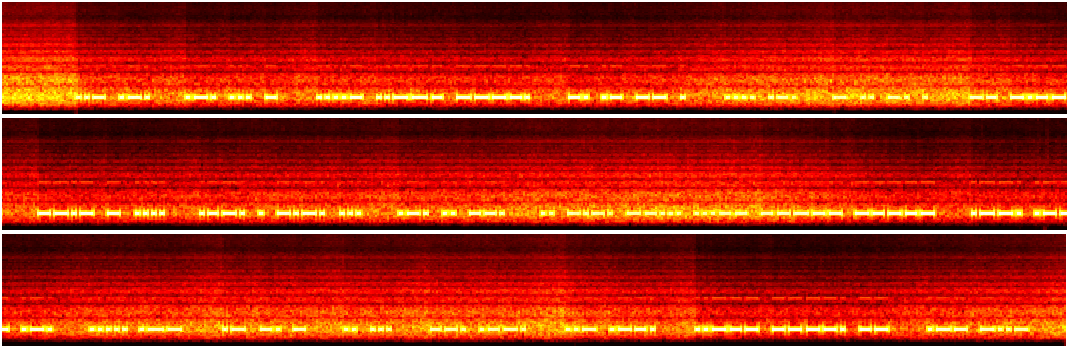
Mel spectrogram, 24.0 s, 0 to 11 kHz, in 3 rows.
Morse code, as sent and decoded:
..- .-. / .-. ... - / ....- ..--- ----. / -. .- -- . / .... .-. / - .. -. . / -- -.-- / --.- - .... / .--. . -.-. ... / .-. .. --. / .. -.-. --... ...-- ----- ----- / .--. .-- .-. / ..... .-- / .- -. - / .. ... / --. .--. / ..- .--. / ..--- ----. -- / .-- -..-
UR RST 429 NAME HR TINE MY QTH PECS RIG IC7300 PWR 5W ANT IS GP UP 29M WX

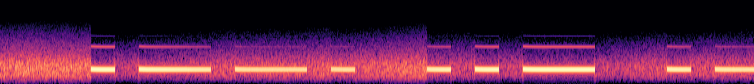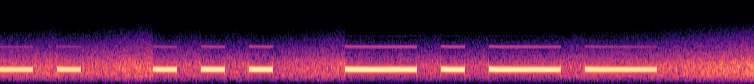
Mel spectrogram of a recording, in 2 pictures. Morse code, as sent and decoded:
.--. ..- .-. ... -.--
PURSY

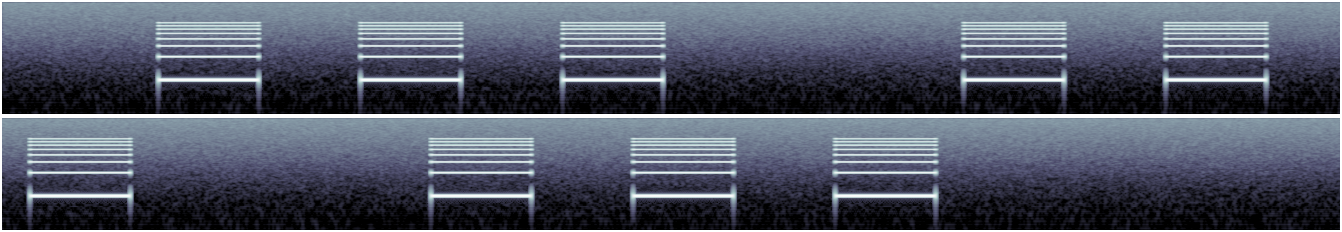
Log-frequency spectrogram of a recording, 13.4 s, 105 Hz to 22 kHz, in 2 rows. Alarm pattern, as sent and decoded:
3 beeps and a pause
temporal three

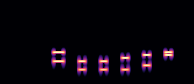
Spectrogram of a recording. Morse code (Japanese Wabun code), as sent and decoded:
none

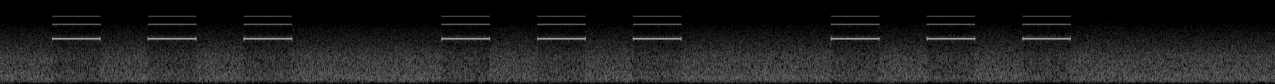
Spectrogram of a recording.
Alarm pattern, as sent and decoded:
3 beeps and a pause
temporal three

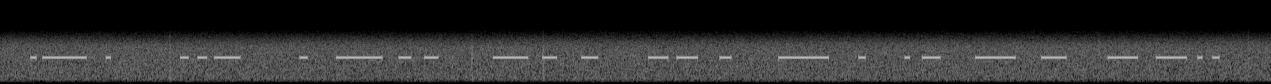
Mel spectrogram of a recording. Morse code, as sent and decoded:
none

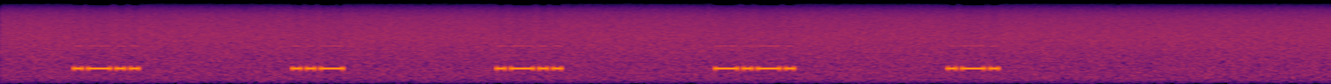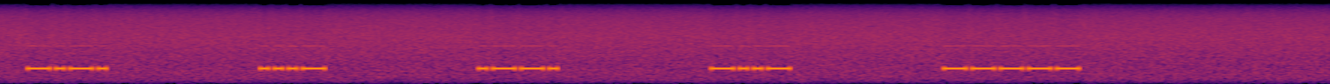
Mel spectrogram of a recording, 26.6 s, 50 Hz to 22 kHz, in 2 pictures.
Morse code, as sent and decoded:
.-.. ..- .-.. -.-. .-. / -.-. ...- .--. -..- -----
LULCR CVPX0

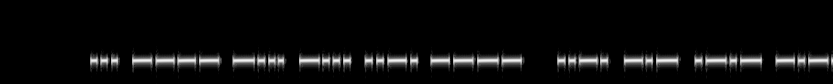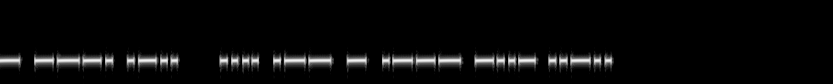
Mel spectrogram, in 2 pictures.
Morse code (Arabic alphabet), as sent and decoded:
... ---- -... -... ..-. ---- / ..-. -.- .-.- -.-- ---. .-.. / .... .-- - .--- -..- ..-..
سشببفش فكعظزل حوتجصه

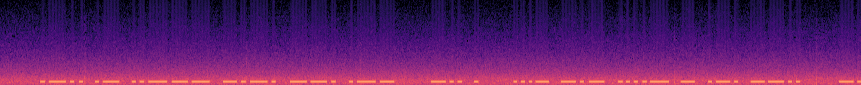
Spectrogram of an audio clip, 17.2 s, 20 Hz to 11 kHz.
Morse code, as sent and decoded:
.-.. .- ..--- -.-. --. .-- / -.. . / ...- -.- ....- - .-. --.. / …
LA2CGW DE VK4TRZ …

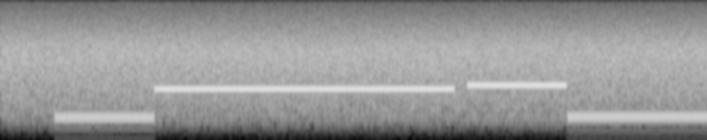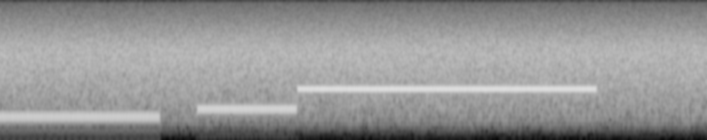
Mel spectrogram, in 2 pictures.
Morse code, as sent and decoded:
none

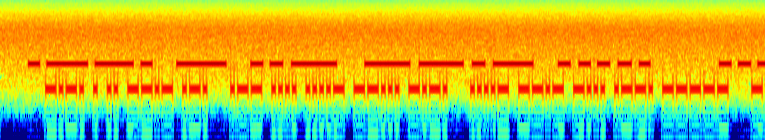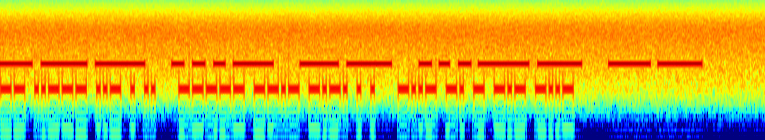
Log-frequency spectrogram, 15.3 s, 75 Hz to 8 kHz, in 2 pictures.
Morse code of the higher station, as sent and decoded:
.--. - ..- --.- ..... / ..--- ...- -- ...-- --
PTUQ5 2VM3M

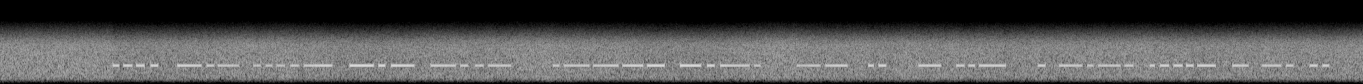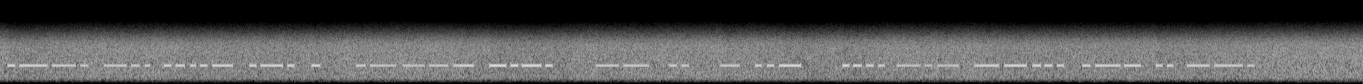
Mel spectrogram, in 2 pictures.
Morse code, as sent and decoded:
.... -.- ....- -.- -..- / .---- -.-. / -- .. / - ..- / . -.-. ....- - -. .. / .--. -.. ....- .-. . / .---- -.-. / -- .. / - ..- / .... -.- --... .-- .. --.
HK4KX 1C MI TU EC4TNI PD4RE 1C MI TU HK7WIG

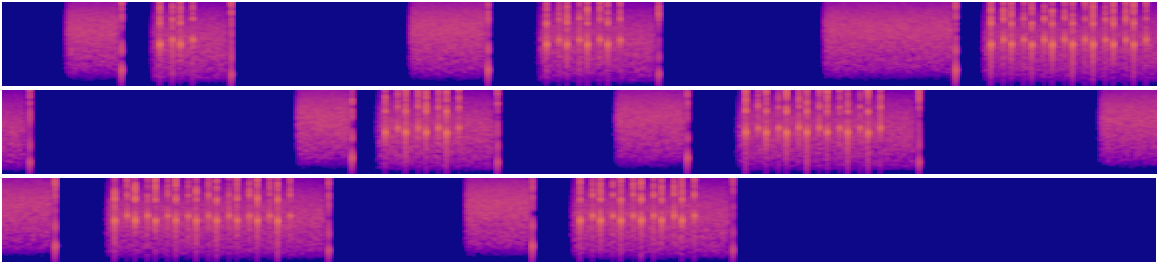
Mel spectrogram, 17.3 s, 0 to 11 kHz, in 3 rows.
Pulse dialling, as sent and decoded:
2 / 4 / 8 / 4 / 7 / 9 / 6
2 4 8 4 7 9 6

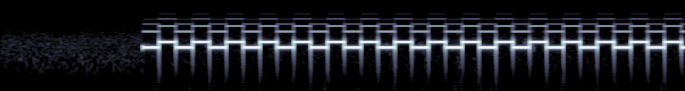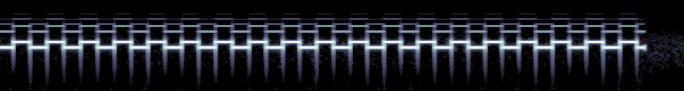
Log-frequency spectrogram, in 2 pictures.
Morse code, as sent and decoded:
none

